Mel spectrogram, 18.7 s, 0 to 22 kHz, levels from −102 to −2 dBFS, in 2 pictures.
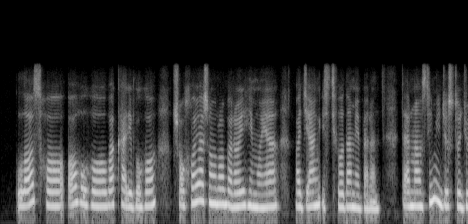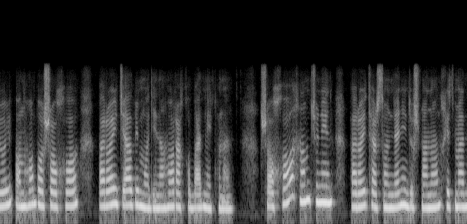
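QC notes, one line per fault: Throughout: AMR wideband (HD Voice) codec. The speech was coded by a pulse-driven vocal tract model at one of its lowest rates, fitting about 8.85 kbit/s, so the audio sounds plainly rough and raspy. Nothing sounds above about 7.5 kHz.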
